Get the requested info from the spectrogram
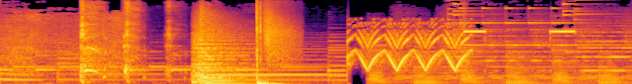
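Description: A cartoon siren effect, a fast up-and-down wail repeated about four times for just over a second, over children's background music. Near the end a short high beep like a hospital heart monitor follows.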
